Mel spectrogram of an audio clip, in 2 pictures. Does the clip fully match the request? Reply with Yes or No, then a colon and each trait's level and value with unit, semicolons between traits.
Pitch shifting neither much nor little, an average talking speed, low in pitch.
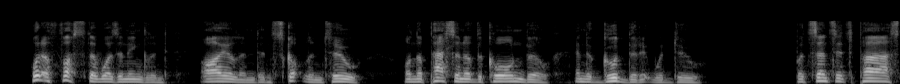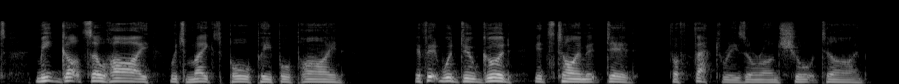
Yes: average, 4.0 semitones; average, 175 wpm; low, 125 Hz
